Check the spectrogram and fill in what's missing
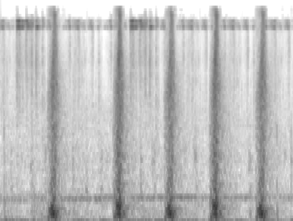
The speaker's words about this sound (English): Shishiro flicked his iron wrist, and the chain came to life in his hand, whirling through the night air with cold, deliberate menace.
